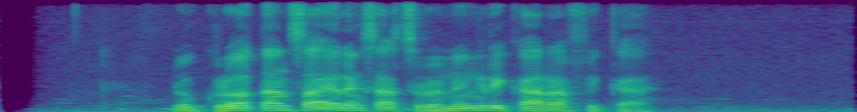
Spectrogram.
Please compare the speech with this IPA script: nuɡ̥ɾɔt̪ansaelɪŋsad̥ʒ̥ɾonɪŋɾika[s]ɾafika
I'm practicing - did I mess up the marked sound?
yes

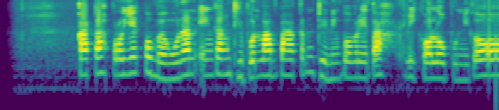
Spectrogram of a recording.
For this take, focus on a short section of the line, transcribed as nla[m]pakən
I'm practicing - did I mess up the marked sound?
no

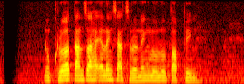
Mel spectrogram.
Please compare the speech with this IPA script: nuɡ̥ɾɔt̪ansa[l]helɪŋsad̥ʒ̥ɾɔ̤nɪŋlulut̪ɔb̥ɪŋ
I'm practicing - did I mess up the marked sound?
yes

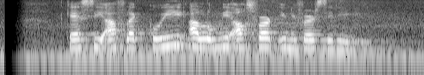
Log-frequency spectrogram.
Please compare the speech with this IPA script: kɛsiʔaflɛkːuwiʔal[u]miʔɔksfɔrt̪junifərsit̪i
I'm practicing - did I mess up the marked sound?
no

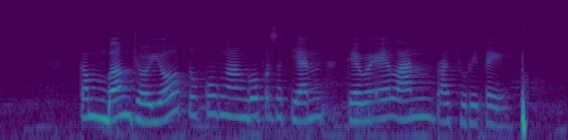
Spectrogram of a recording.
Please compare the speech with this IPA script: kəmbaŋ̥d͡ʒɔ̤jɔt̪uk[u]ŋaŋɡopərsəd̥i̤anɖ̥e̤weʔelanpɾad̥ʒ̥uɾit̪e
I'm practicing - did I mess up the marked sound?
no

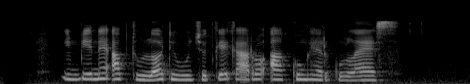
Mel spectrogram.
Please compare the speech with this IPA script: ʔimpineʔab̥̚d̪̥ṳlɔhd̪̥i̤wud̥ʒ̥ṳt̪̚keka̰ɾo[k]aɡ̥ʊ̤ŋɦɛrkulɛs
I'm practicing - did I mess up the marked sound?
yes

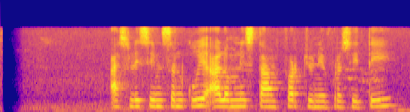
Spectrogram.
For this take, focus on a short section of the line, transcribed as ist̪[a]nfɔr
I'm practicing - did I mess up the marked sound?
no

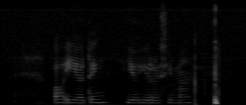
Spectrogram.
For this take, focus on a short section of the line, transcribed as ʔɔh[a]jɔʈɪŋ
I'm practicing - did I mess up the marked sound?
yes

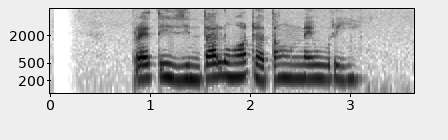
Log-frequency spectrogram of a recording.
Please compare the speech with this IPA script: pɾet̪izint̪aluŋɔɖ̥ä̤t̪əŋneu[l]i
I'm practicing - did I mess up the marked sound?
yes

